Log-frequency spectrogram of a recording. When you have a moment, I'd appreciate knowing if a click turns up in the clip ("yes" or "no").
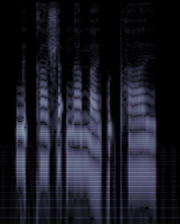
no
